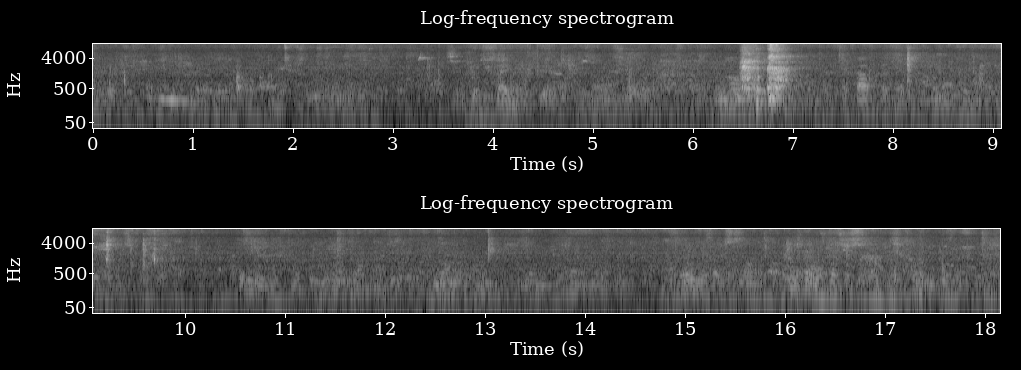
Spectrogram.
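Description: A man speaks calmly into a microphone, heard through loudspeakers in a large echoing room.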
